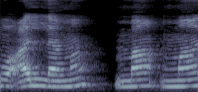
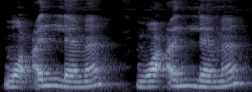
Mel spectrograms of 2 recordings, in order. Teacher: नाक में आवाज़ नहीं लेके जाएंगे, बिल्कुल वाज़िया करके ज़ाहिर करके वअल्लम वअल्लम लाम को सख्ती से पढ़ेंगे।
